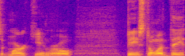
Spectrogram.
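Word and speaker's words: Marchion Ro: by the authors and they wanted it pronounced with a k so it's got more of a hard edged sound to it so i pronounce it marquee and row based on what they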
